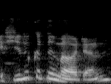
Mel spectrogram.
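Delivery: voice climbs upward at the end on modem. Intonation lesson after a falling tone, phrase ends with rising pitch on modem. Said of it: "it's uh, going up".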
